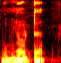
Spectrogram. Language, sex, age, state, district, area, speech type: Malayalam, male, 30-45, Kerala, Palakkad, rural, read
